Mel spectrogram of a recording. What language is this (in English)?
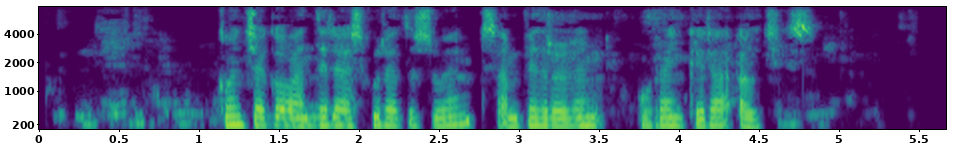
Basque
